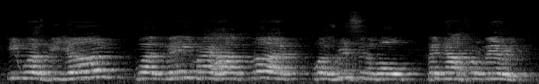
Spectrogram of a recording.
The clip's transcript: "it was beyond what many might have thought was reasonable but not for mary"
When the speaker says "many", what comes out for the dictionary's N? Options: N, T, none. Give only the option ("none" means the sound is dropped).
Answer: none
